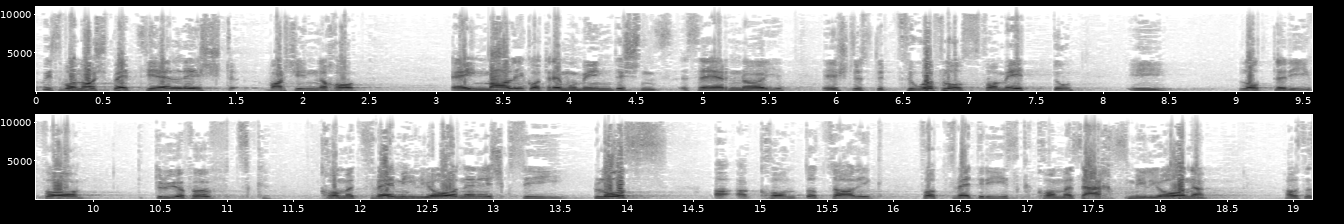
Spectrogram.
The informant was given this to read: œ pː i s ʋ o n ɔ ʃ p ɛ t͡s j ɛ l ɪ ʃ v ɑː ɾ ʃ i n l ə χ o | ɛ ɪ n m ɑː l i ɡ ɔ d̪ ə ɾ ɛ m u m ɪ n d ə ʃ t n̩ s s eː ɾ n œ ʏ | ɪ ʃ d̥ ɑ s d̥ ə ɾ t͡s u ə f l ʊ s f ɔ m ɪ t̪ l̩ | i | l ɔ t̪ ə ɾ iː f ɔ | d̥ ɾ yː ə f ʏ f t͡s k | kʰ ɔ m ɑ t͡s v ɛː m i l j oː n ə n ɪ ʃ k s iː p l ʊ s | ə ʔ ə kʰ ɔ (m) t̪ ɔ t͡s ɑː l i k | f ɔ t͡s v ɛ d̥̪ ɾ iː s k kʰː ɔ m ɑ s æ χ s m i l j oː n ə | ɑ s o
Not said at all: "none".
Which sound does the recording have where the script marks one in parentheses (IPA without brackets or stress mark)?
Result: n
